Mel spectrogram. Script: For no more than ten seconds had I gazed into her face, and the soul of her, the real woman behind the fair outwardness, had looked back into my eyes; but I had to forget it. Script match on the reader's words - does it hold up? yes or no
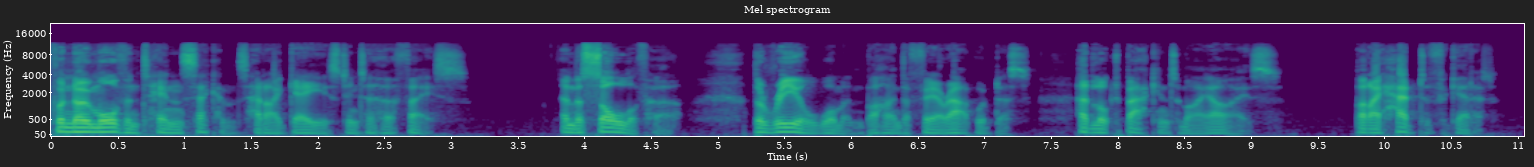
yes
